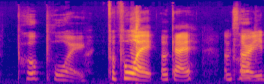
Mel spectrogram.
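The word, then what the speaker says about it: Popoi: Pope Boy? Popoy. Popoy, okay. I'm sorry, you Popoy. didn't pronounce that well enough.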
